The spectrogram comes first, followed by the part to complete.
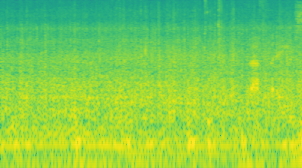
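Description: Steady low rumble of a Toyota Yaris heard from inside the cabin while driving, with a hiss of tyres on a wet road.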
